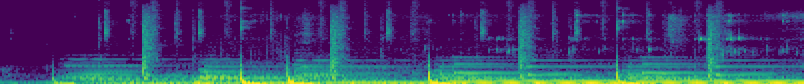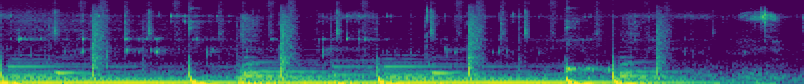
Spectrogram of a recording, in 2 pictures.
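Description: A pour-over coffee brew with water poured in circular motions over the grounds: a steady trickle and splash runs throughout, broken by frequent sharp drips and small clinks, close and fairly loud, with no talking.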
